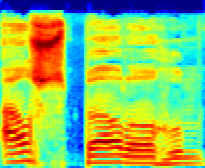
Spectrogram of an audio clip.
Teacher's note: Di sini ada ro yaitu ada huruf ra yang berharakat fathah. Dibaca tafhim. Dibaca atau dibaca tebal. Alasannya ada huruf ro yang berharakat fathah. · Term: tafkhim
